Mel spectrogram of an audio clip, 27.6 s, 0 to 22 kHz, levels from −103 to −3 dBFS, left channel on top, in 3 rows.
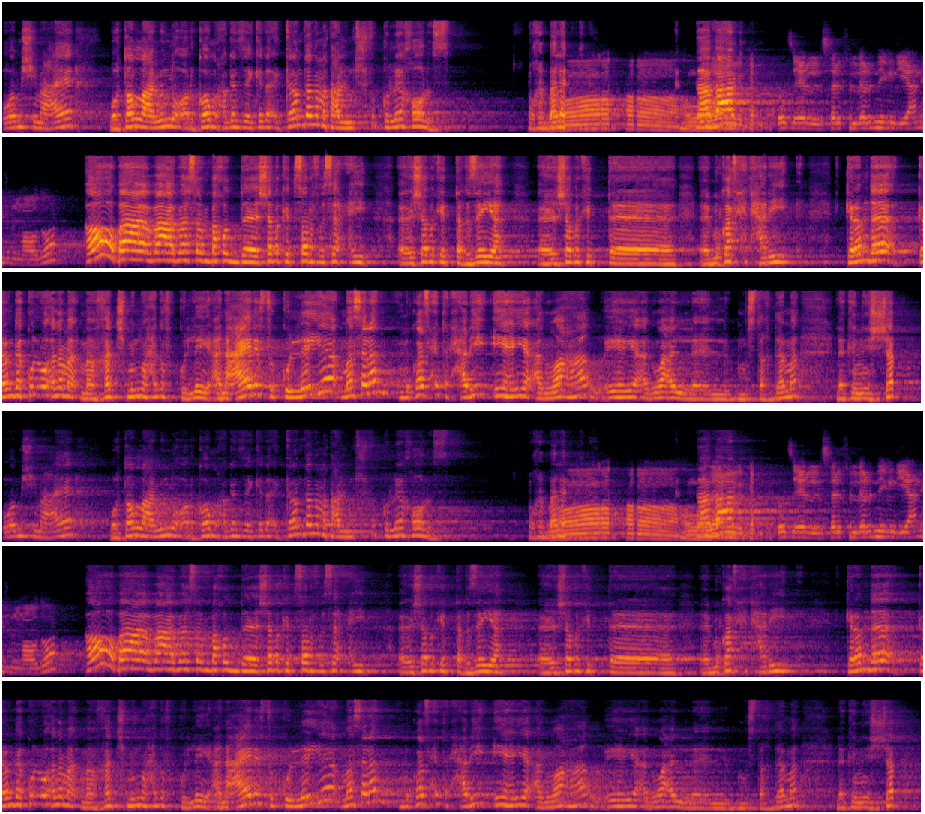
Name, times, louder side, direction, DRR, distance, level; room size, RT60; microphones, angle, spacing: voice 1, 0.0-4.4 5.3-5.6 6.8-7.4 10.0-12.9 13.2-17.1 17.6-27.3, left 6 dB, 75° left, 0.5 m, -31 dB
voice 2, 5.4-7.4 7.8-9.8, equal, ahead, 0.5 m, -37 dB
29.5 x 13.0 x 9.0 m
head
